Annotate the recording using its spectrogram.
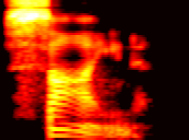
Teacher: GN at the end of the word the g is silent too the pronunciation is sign and you have the long I sound like hi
